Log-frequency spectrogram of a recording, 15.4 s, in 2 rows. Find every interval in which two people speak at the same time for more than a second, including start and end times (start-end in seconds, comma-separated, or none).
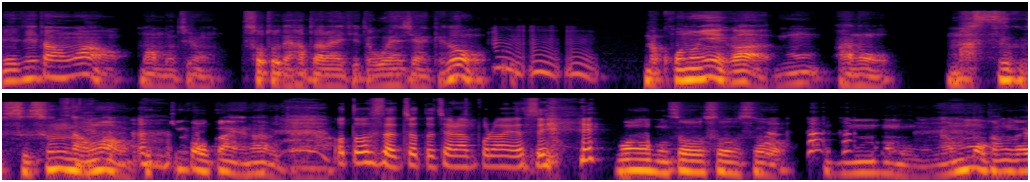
none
